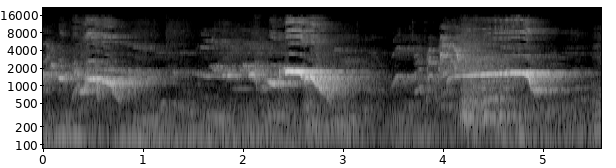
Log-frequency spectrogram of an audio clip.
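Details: Black-naped oriole uttering drawn-out nasal notes that slur downward, three phrases separated by brief pauses, the last a longer level whistle-like note with a rasp.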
